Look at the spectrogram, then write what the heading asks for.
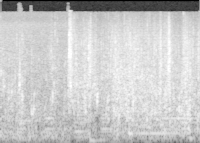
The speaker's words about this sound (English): Is this splashy enough for you? Splash, splash, splash!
